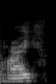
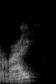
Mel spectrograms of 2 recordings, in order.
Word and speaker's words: Reich: Como Kinder, Führer, Kaiser, Reich. CH se pronuncia como J, Reich, por eso dije Reich.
